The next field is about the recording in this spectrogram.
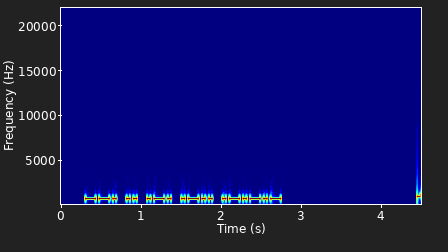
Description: Morse code, heard as a keyed tone, about 28 wpm, 700 Hz. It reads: GIRL.
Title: 2x Word-Spacing - Sentences from Top 400 Words - 28wpm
